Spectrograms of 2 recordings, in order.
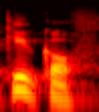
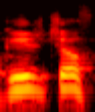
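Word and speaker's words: Kirchhoff: de corrientes de kirchof alguno le dice kirkov pero yo le digo kirchof porque lo aprendí así y le dije Es difícil que me vuelva a cambiar Cómo Cómo se pronuncia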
